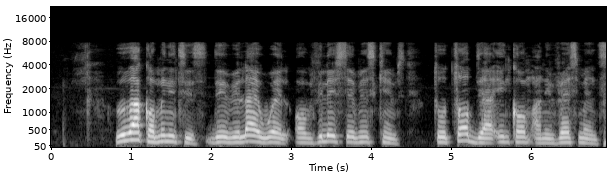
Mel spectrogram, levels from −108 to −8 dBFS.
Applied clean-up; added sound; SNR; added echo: none; none; none; none.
